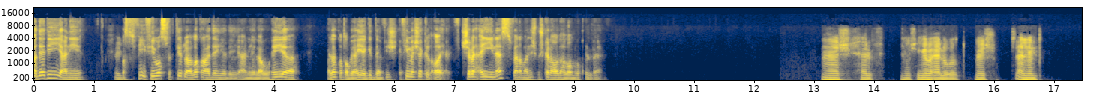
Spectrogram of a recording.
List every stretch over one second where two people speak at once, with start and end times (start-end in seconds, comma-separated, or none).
none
